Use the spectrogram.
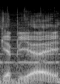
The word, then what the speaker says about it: Scipii: My opponent is playing as the Scipii Romans, or as my Latin book says, and I don't like the way it sounds, but so far as they know it was actually pronounced Scipii.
